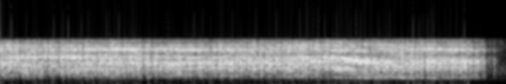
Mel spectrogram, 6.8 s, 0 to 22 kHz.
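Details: 1951 Silvertone 5-tube radio with the output IF transformer defective: harsh, constant thunderstorm-like crackling hiss with no program audio, as leaky internal mica capacitors put a high positive voltage on the secondary.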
